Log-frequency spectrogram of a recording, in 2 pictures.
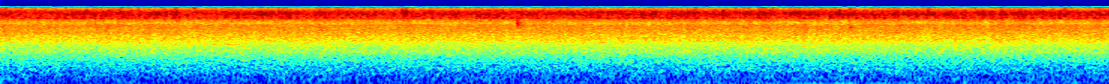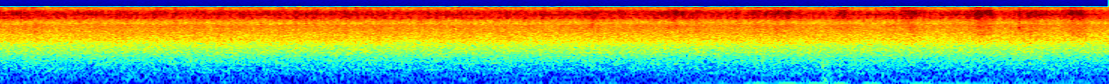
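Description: Steady, even hiss like falling rain, with no let-up.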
